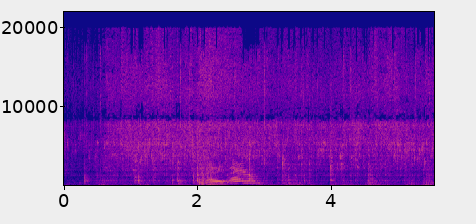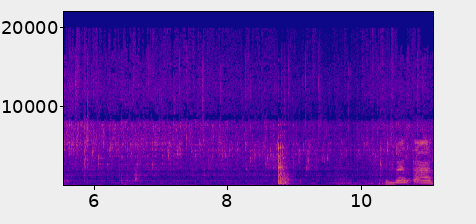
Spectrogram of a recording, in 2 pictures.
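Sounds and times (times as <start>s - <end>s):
food sizzling in oil: 0.0s - 11.0s
stirring strokes in pan: 0.3s - 7.0s.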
